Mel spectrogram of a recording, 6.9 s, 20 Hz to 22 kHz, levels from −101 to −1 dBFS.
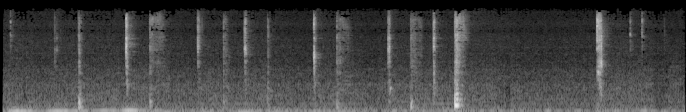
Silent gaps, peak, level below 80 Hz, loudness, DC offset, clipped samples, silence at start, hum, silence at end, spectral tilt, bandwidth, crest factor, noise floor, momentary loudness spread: none; 0 dBFS; -42 dBFS; -27 LUFS; under 0.1%; under 0.1%; 0.05 s; none; 0.1 s; -2.5 dB/octave; 16 kHz; 32 dB; -51 dBFS; 22 LU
